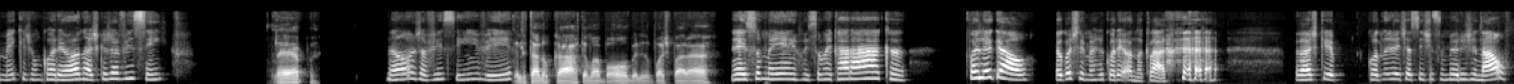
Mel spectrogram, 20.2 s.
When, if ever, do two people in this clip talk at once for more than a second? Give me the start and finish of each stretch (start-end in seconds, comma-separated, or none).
none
